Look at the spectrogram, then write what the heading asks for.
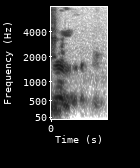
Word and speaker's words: Chelle: yeah, the issue is this: Eric Sekuchile or Chelle or Shell. Charlie or Shell. Yeah, See, Shell.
